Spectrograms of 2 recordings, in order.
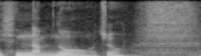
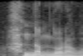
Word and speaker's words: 흰남노: 이름이 흰남노죠. 발음도 정말 어렵습니다. 어떤 분은 막 한남노라고 하기도 하고, 또 어떤 사람은 흰담도라고 그러기도 하고, 또 흰남도라고 그러기도 하고, 막 변형이 많았는데요.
